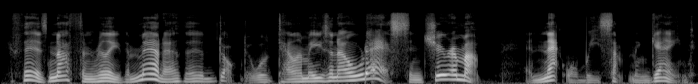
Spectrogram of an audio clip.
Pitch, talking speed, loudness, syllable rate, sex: 145 Hz, 215 wpm, -22 LUFS, 5.2 syllables/s, male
